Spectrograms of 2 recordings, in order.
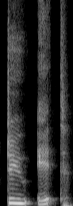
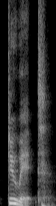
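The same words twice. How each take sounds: First: The words are said separately without a linking sound. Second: A w sound links the two words together. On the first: "Why does do it" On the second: "sound like do it? ... put in a w or y sound to connect the words"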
